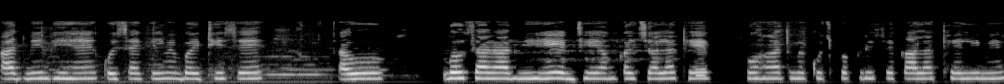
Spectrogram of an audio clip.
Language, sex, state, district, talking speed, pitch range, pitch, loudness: Hindi, female, Chhattisgarh, Balrampur, 165 wpm, 260-275 Hz, 265 Hz, -17 LUFS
